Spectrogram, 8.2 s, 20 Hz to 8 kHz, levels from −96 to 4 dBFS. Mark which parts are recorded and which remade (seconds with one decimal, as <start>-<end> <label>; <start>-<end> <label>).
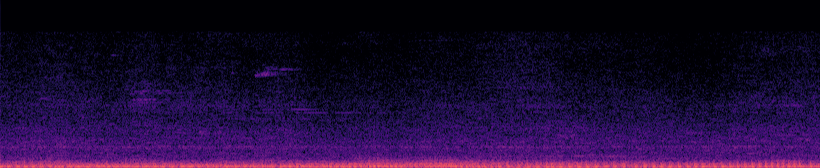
0.0-8.2 recorded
